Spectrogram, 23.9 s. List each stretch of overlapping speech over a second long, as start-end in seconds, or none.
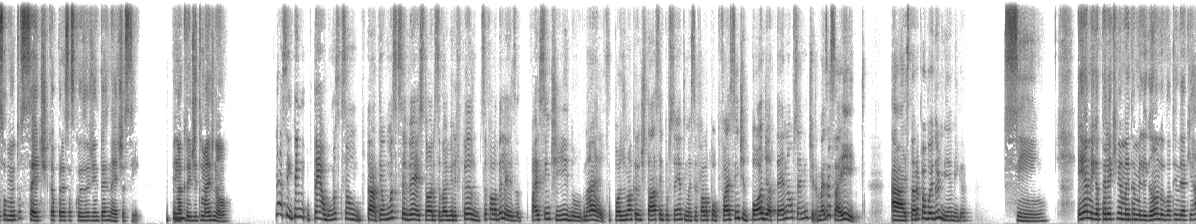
none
